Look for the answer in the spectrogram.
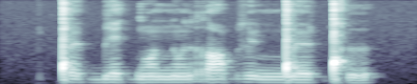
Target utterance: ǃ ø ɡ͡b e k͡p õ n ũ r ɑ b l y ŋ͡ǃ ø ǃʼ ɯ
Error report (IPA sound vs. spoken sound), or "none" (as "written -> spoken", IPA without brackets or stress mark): k͡p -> ɡ͡b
